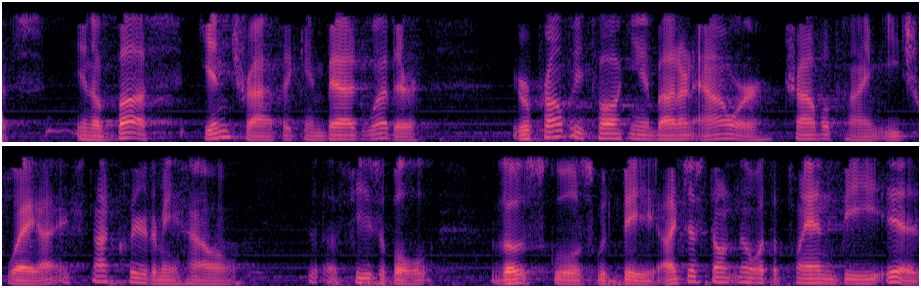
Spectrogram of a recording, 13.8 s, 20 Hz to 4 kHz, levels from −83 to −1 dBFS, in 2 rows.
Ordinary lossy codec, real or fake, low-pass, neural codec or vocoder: MP3, 32 kbps; real; 3.6 kHz; none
